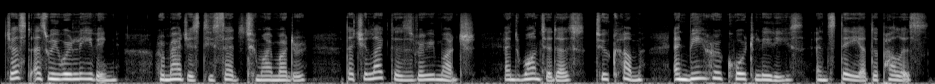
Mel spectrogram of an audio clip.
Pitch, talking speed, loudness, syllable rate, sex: 220 Hz, 205 wpm, -16 LUFS, 5.5 syllables/s, female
